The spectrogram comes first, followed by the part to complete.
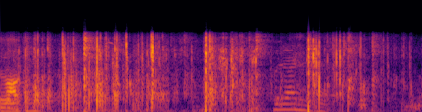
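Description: A rapid, irregular run of clicks and knocks from the camera being handled and swung around, with a short voice near the three-second mark.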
